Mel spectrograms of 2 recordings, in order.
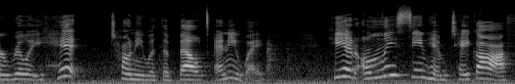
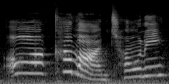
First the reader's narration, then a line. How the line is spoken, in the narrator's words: he pleaded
